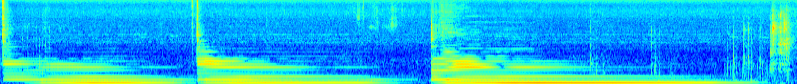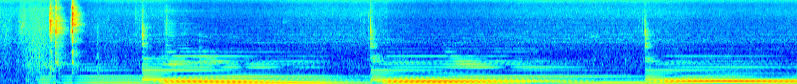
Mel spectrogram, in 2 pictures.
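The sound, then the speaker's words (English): A sustained electronic drone, made for a short meditation, holds a low, buzzy harmonic tone, briefly interrupted by a few sharp clicks and a noisy burst before the steady, slightly shifting pitch resumes. “Okay, there's my drone.”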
